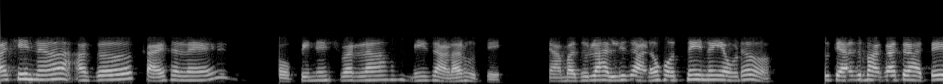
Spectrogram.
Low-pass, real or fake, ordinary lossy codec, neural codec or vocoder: 3.6 kHz; real; none; none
